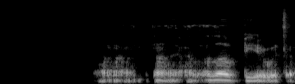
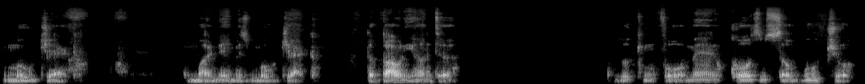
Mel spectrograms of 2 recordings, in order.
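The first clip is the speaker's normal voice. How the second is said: much lower, gruff-free deep bounty hunter intro; bounty hunter character announcing himself; 10 semitones lower than usual. Pretend. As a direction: introduce yourself like a movie tough guy.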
